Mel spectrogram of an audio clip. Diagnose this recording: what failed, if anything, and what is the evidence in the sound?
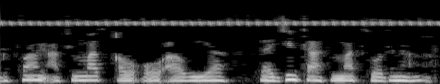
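Speech rings and smears throughout, with hiss breathing along with it and nothing above 10 kHz. The codec stage is at fault, likely WMA compression at a bitrate near 32 kbps.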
